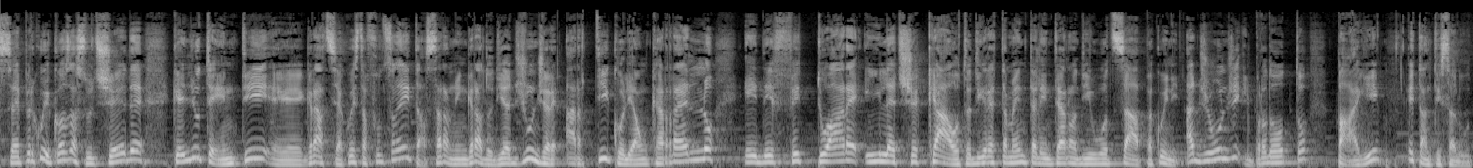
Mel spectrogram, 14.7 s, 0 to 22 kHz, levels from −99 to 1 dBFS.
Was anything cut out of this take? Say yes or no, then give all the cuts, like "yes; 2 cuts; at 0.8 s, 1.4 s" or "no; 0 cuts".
no; 0 cuts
